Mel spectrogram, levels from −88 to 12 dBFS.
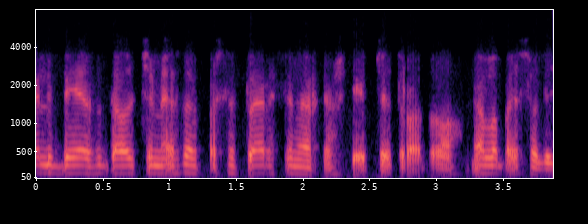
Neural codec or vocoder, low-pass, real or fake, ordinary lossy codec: none; 7.2 kHz; real; Opus, 16 kbps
